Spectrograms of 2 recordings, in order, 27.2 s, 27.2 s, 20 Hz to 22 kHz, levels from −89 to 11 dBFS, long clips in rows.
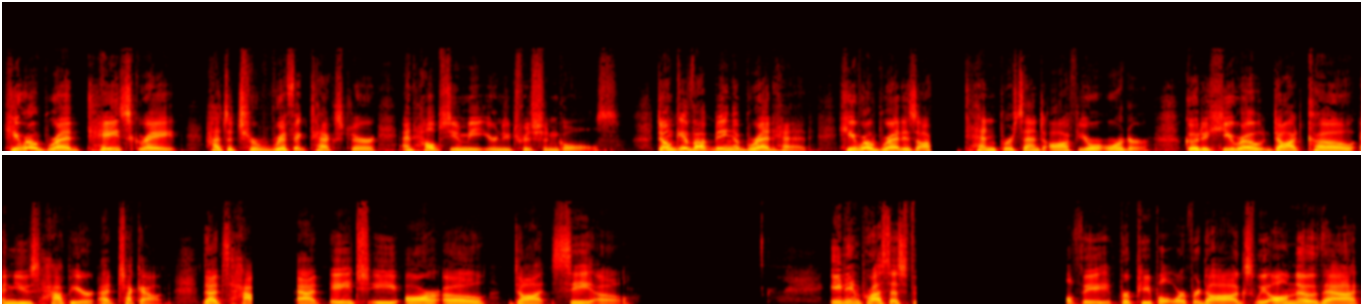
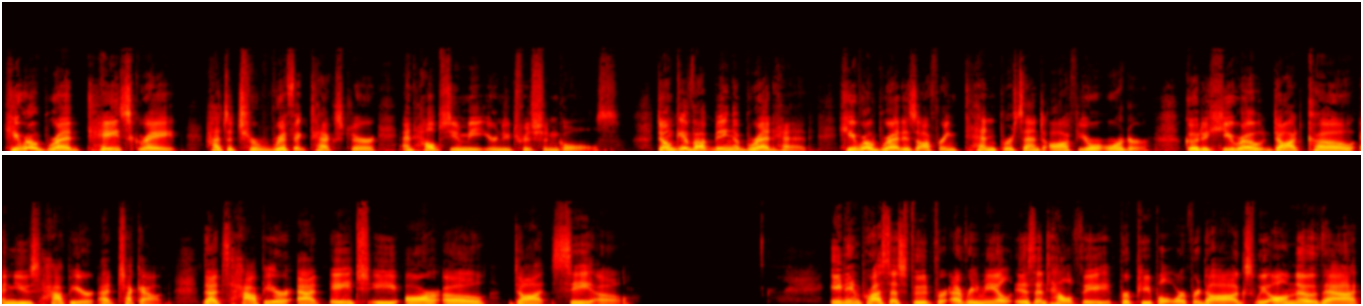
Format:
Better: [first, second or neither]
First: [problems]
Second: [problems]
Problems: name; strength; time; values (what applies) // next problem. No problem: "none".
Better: second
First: audio cutting out; at 9.5 s, at 16 s and at 23 s for 1.5 s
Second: none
